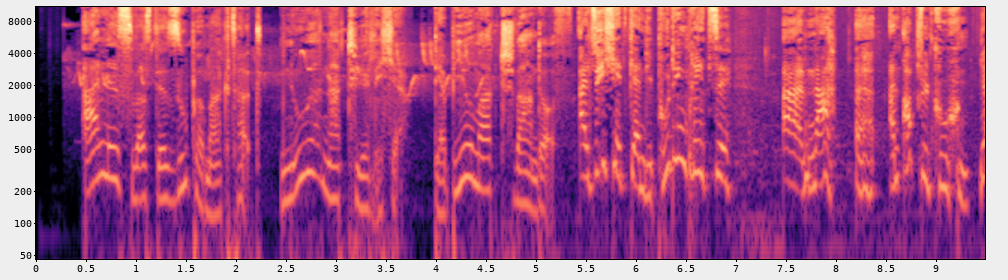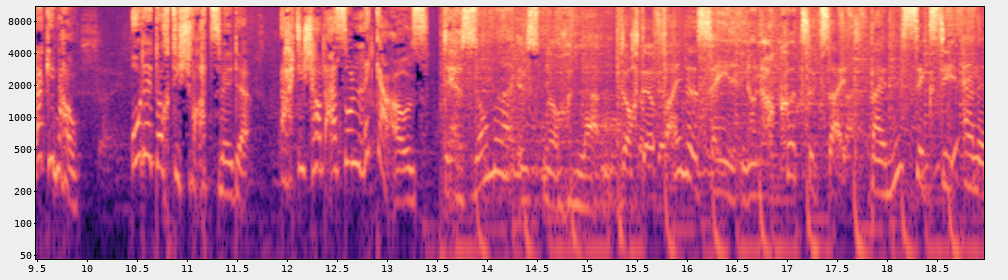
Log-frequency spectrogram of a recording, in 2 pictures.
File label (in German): werbung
